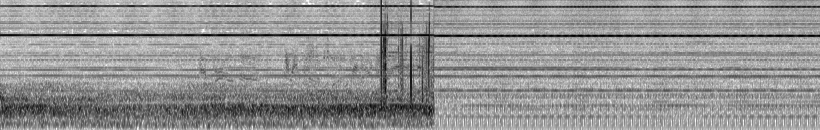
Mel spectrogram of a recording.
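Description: Steady jet engine and airflow noise aboard the climbing White Knight carrier aircraft, powered by twin turbojets, with a few sharp clicks. About five seconds in, the sound drops suddenly to a quieter steady hum with faint even tones.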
